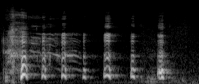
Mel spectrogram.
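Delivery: high bright burst of laughter; embarrassed laugh. Real, not acted. Painter laughing at her own whispering, amused giggle. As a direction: laugh at yourself, caught out.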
